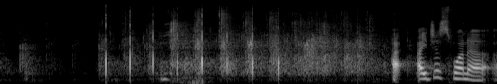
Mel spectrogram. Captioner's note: audience applauds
